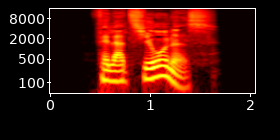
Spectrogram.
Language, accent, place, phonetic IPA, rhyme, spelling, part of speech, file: German, Germany, Berlin, [fɛlaˈt͡si̯oːneːs], -oːneːs, Fellationes, noun, De-Fellationes.ogg
- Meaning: plural of Fellatio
